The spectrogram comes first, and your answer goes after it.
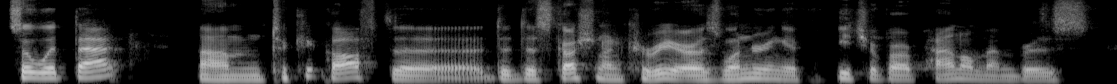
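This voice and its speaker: A man's voice: medium pitch, brisk, darkish tone, no echo. Hesitant young man moderating a panel. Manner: hesitant, restarting phrases, with ums. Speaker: seminar moderator. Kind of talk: introducing a panel discussion.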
